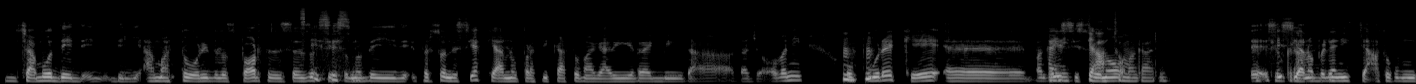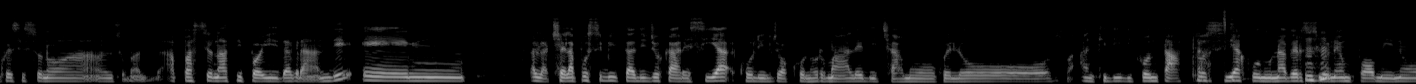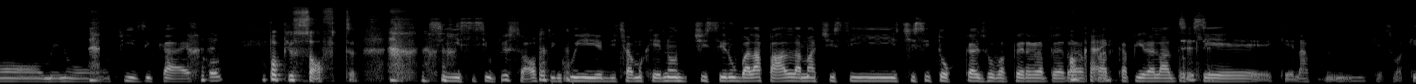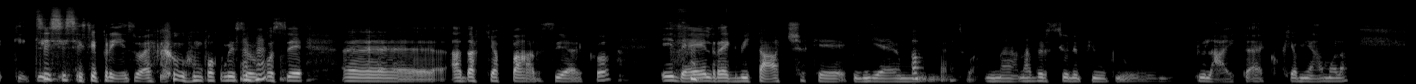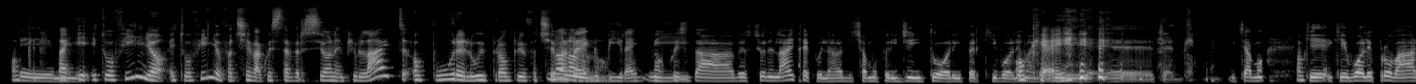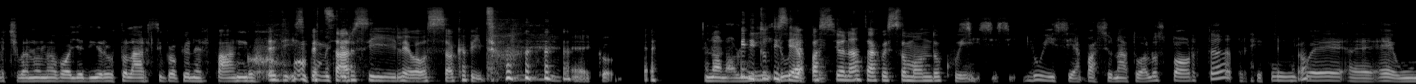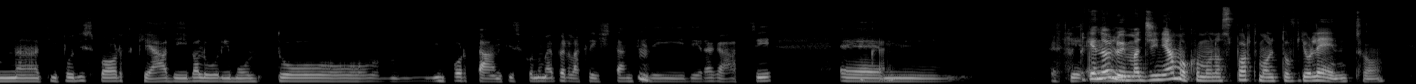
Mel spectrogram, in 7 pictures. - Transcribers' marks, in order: "allora" said as "alloa"; chuckle; chuckle; "insomma" said as "nsomma"; tapping; laughing while speaking: "ecco"; chuckle; in English: "light"; in English: "light"; unintelligible speech; laugh; laughing while speaking: "okay"; "cioè" said as "ceh"; laughing while speaking: "fango, come"; laugh
- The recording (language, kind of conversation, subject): Italian, podcast, Ti è mai capitato di scoprire per caso una passione, e com’è successo?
